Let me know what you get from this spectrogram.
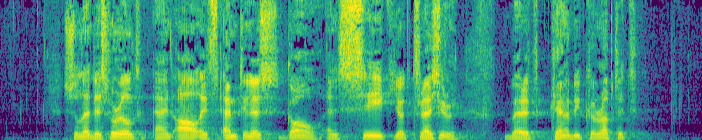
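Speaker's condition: Parkinson's disease; diagnosed 5 years ago

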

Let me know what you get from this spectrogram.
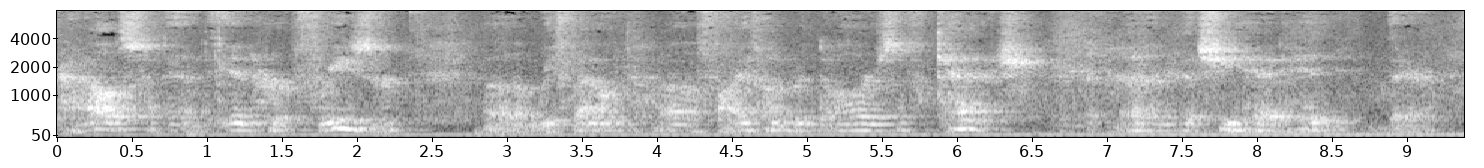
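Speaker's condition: Voice disorder; not contagious

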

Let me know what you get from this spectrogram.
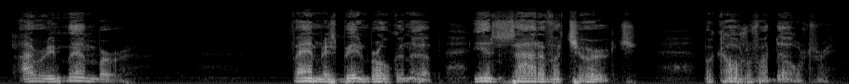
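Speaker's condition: Throat cancer, lost vocal cord

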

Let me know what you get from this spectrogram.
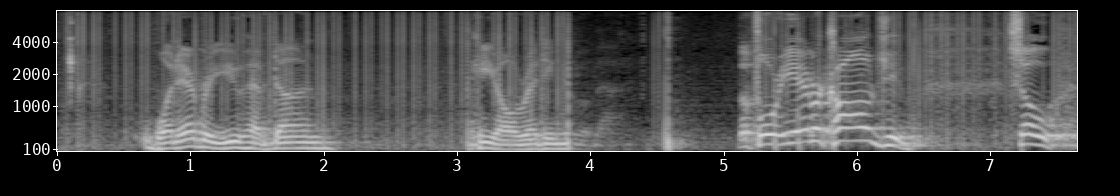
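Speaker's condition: No condition

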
